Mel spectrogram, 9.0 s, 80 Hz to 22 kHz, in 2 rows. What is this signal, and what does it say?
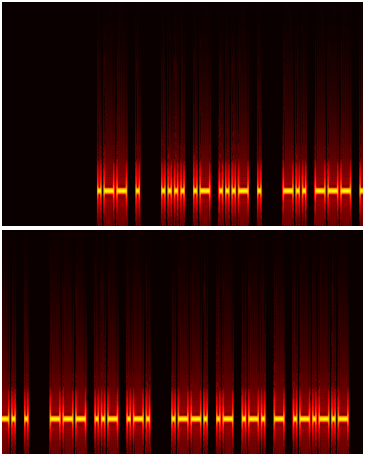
Morse code, heard as a keyed tone, about 30 wpm, 700 Hz. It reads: WE HAVE DONE OUR PART.
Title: Sentences from Top 1000 Words - Review Part 1 - 30wpm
